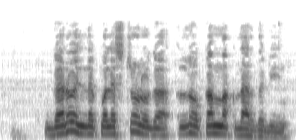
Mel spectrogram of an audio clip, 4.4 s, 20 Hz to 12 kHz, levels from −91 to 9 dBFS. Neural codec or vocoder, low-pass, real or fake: none; 7.2 kHz; real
